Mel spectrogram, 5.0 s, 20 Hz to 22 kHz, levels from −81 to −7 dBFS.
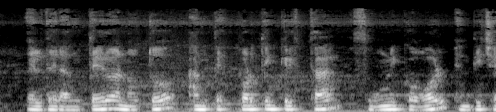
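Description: No audible technical faults.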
